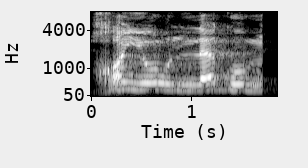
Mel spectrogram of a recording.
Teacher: خا کو منہ بھر کے پڑھیں گے اور را کو بھی منہ بھر کے پڑھیں گے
